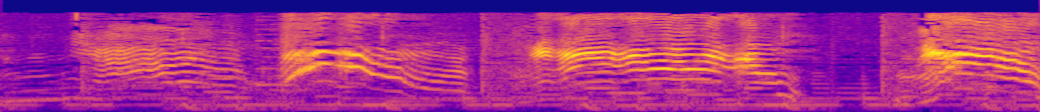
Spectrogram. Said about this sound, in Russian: Послышалось отвратительное кошачье мяуканье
